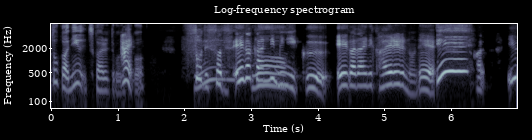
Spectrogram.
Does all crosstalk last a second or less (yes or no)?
no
